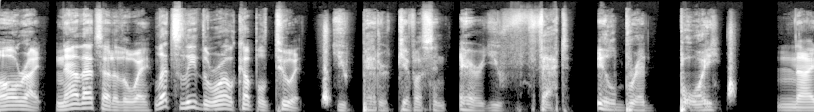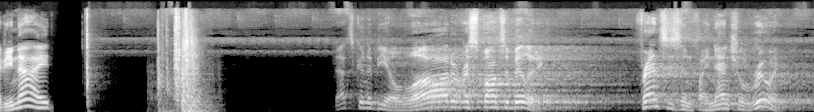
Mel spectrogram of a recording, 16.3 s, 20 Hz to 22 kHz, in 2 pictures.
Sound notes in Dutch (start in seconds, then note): 3.3 op een minachtende toon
